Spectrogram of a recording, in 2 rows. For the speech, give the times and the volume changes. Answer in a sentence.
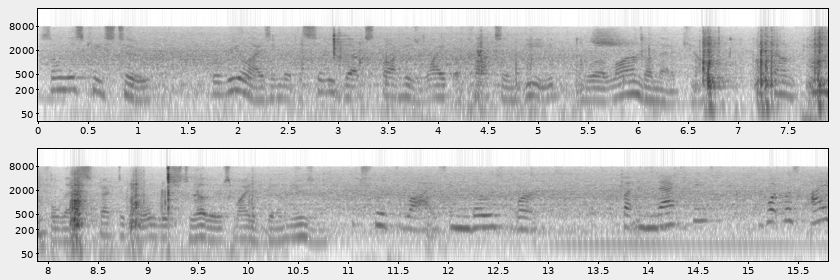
The speech can be heard from 0.0 to 15.7 s, at a steady volume.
